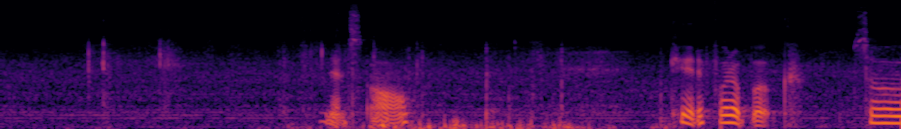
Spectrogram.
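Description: Glossy paper rustles and crinkles as it is handled close by.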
